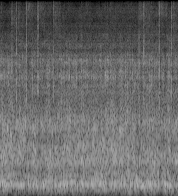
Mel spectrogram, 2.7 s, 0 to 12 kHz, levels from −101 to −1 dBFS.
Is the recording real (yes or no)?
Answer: no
